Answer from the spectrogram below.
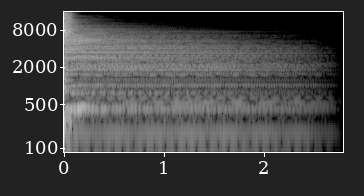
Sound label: FL 14 HH, 14INCH FLANGE HI HAT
